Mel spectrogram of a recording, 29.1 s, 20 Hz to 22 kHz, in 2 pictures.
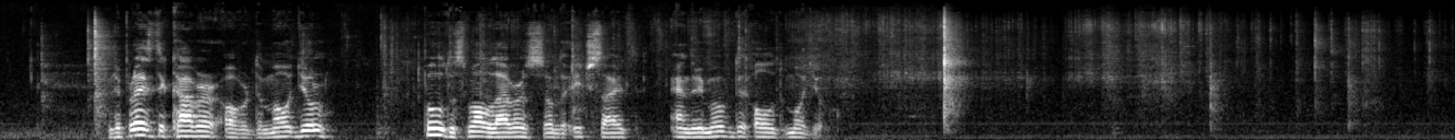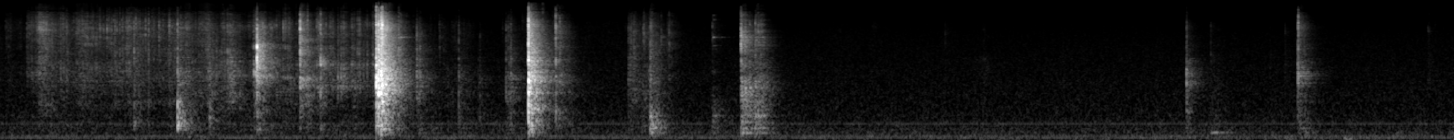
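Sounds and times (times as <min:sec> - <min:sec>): handling rattles: 0:03.3 - 0:10.2.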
